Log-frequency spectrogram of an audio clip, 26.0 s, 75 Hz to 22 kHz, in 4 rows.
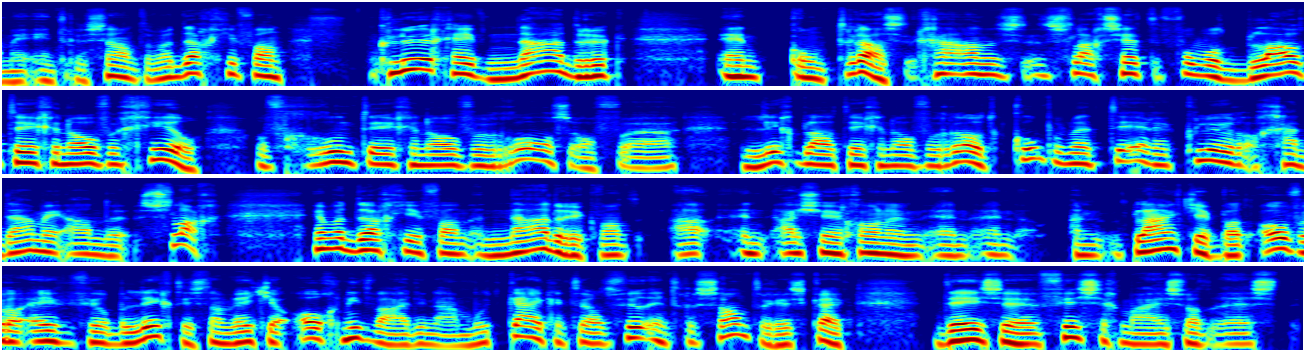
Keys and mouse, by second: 4.3 click, 13.6 click, 24.5 ctrl+shift+a.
